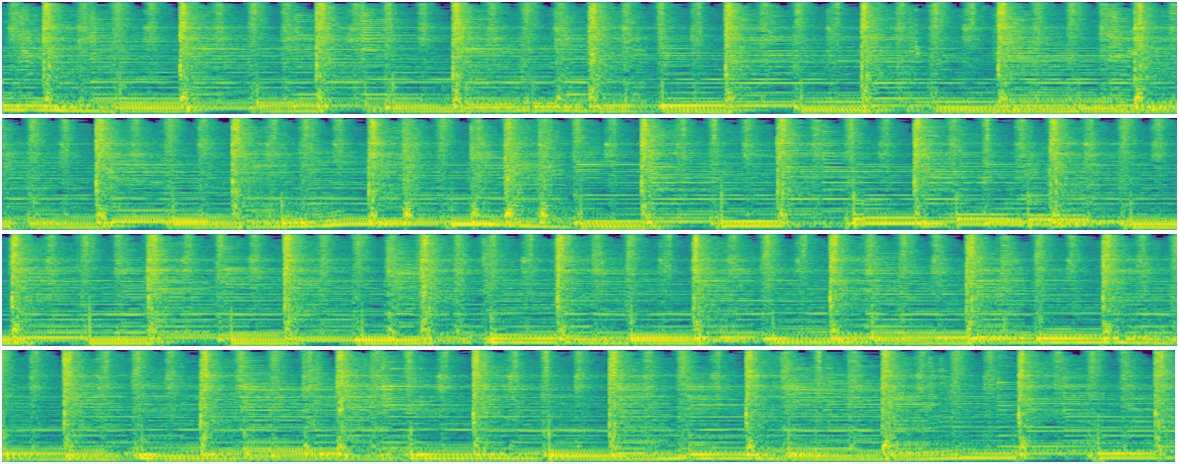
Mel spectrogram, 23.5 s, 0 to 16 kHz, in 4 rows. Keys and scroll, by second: 2.7 Tab, 17.1 alt+Tab, 22.0 ctrl+v, 22.5 alt+Tab, 23.2 ctrl+c.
